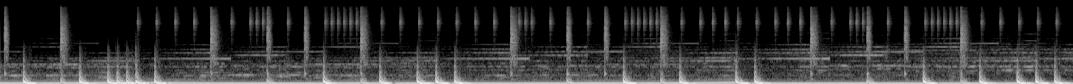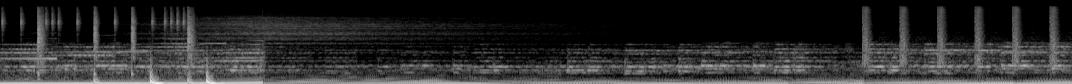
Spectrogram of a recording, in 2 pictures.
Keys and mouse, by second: 1.0-2.8 alt+shift+drag, 2.8 shift+Up, 7.3 u, 8.5-14.7 drag, 14.7-16.9 drag, 20.1 ctrl+t, 20.3-21.4 drag.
